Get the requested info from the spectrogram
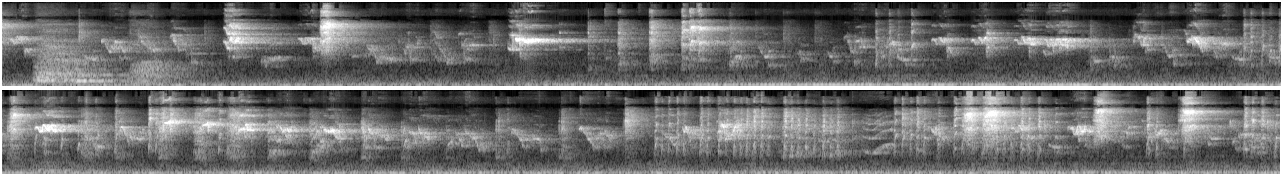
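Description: Budgerigars chirp and chatter in a busy, high-pitched stream of warbles and squeaks.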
